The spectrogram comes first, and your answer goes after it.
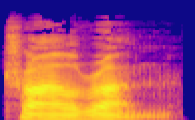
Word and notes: trial run: British English

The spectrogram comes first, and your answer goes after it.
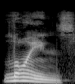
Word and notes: loins: British English

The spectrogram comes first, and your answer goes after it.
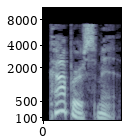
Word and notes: coppersmith: British English

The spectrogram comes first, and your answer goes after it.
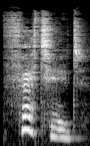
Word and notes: fetid: British English

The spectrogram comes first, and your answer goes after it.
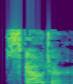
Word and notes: scouter: British English

